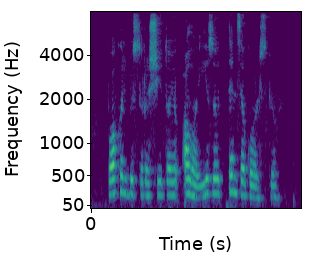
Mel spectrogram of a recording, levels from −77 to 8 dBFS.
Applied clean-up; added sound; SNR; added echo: none; none; none; none.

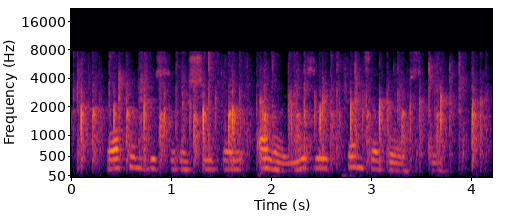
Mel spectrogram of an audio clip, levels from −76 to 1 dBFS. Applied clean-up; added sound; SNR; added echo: none; Applause / Clapping; -3 dB; none.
